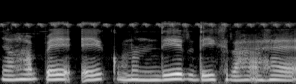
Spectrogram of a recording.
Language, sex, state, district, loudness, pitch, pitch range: Hindi, female, Jharkhand, Palamu, -16 LUFS, 215 Hz, 205-225 Hz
